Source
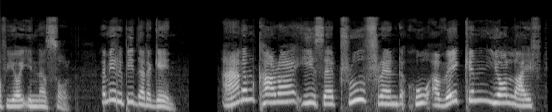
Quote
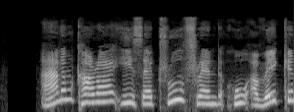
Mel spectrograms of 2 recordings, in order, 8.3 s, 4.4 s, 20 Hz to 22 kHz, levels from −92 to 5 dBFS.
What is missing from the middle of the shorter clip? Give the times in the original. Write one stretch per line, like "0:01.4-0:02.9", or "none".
none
